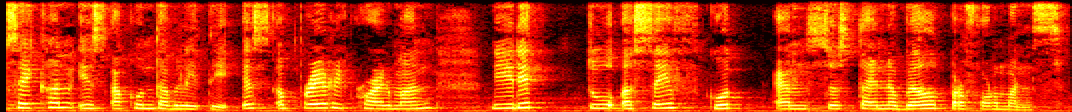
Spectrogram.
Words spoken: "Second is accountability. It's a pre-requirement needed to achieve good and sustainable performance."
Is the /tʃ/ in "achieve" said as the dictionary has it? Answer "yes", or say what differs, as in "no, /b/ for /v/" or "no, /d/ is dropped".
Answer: no, /s/ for /tʃ/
